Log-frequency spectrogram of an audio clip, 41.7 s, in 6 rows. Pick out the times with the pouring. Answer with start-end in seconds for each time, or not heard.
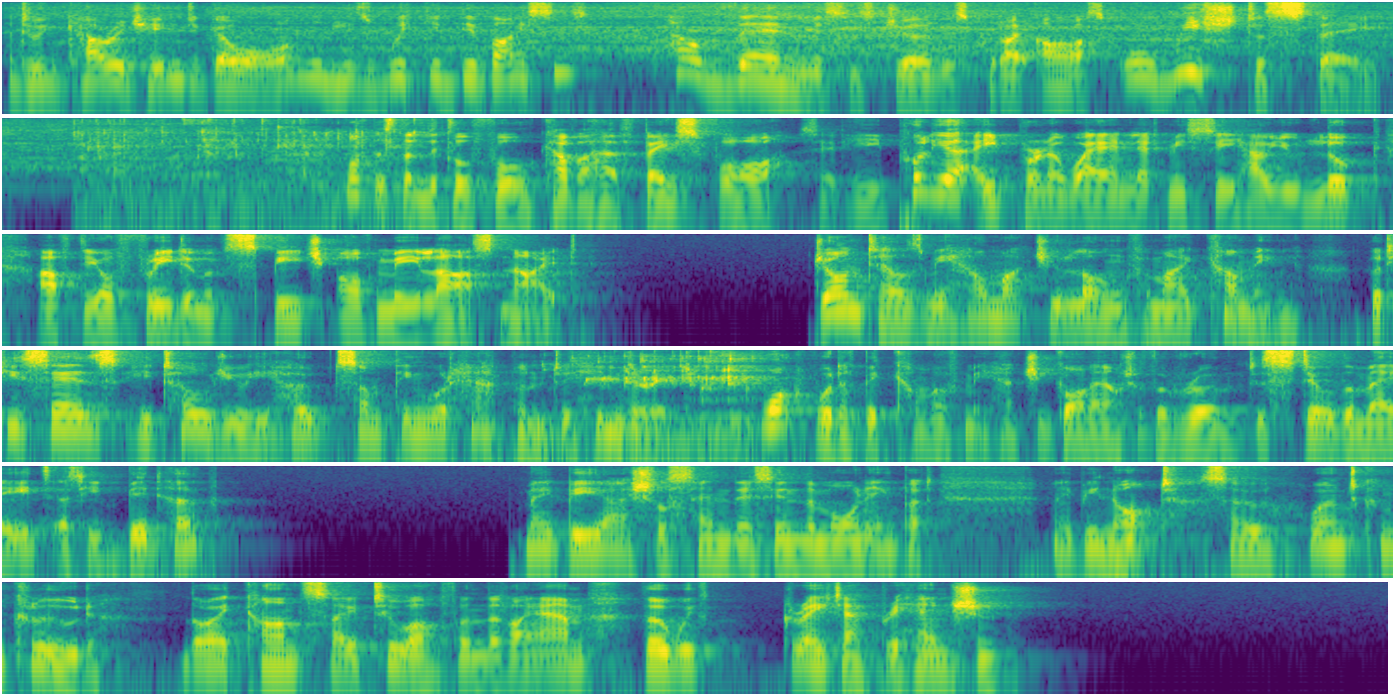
7.3-9.1, 23.5-24.6.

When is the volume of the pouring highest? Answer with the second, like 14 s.
24 s.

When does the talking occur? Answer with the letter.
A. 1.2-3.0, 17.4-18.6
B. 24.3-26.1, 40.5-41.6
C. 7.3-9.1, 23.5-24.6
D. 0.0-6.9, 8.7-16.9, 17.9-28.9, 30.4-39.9
D.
